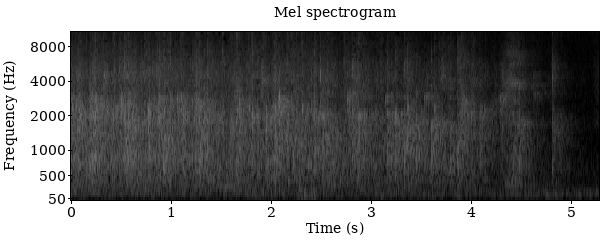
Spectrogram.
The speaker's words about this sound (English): Would you guys give them a huge round of applause?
